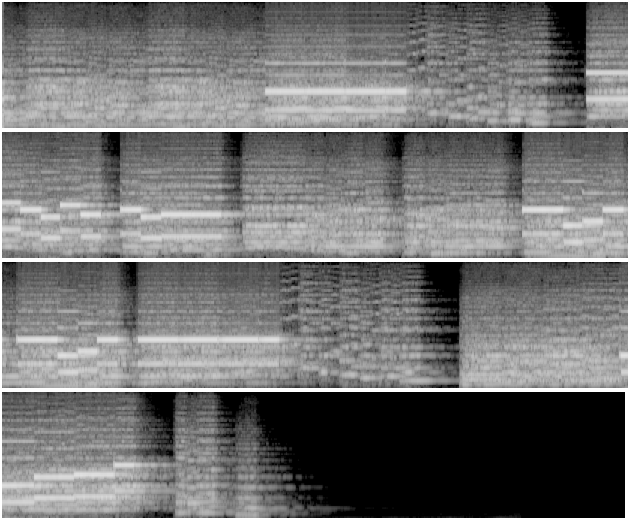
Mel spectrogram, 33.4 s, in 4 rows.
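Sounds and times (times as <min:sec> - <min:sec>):
soprano singing: 0:00.0 - 0:05.4, 0:07.8 - 0:20.5, 0:22.8 - 0:27.8.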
